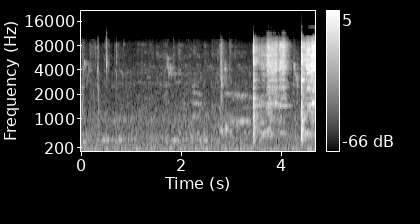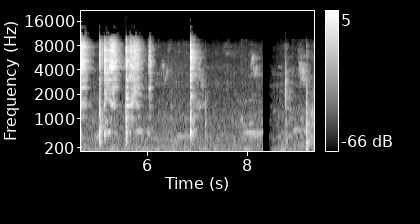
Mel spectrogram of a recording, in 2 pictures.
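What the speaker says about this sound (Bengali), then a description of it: "আমি দেখেন এখন নামায় রাখতেছি" A pot of cooked meat is lifted off the stove in a home kitchen: a cluster of sharp metallic clanks and scrapes mid-clip, with a few lighter taps before and after in an otherwise quiet room.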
